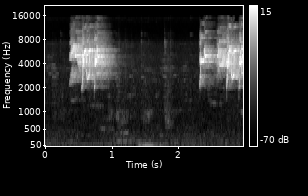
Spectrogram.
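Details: Wild female lovebird, meant as a lure or training sound, gives two harsh, buzzy, high-pitched screeches, each lasting under a second, separated by a quiet pause.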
